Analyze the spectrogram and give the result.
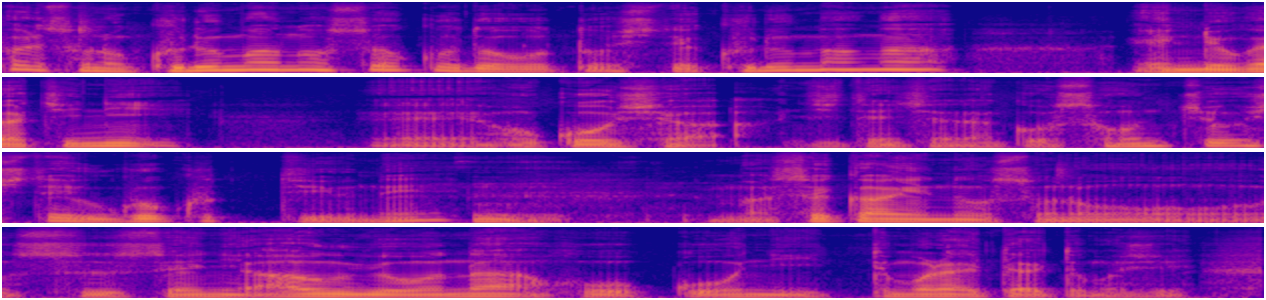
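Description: Amid noticeable background noise, a man speaks at a moderate pace. His medium-pitched voice has very wide pitch swings. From Nara, Japan. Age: 70s. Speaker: cycling advocacy nonprofit head. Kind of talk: interview.

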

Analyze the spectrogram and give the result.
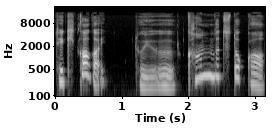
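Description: A woman speaks with lively intonation. The sound is dry and close, with no echo, in a very clean recording with a silent background. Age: 30s. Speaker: podcast host. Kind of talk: solo casual podcast talk.

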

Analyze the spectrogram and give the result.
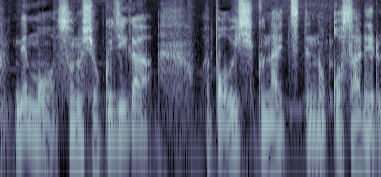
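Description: Music plays behind a man whose moderately paced speech swings very widely in pitch. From Okayama, Japan. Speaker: chef. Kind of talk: casual interview.

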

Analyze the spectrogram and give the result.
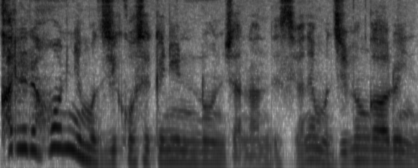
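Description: Her pace stays moderate. The woman's voice is very deep and low in pitch. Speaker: writer and anti-poverty activist. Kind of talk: interview commentary.

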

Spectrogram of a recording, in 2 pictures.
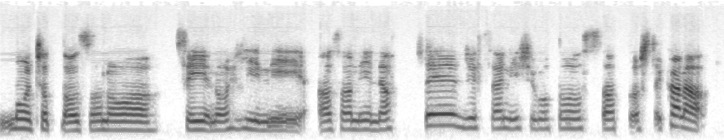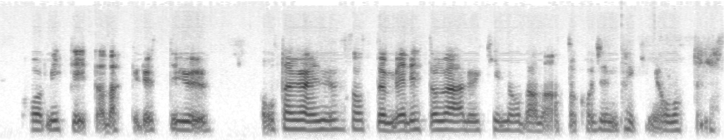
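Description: This is a woman speaking in a normal speaking voice. Her pitch is medium and her intonation fairly even. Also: fairly quick pace. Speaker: company executive. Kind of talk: radio interview.

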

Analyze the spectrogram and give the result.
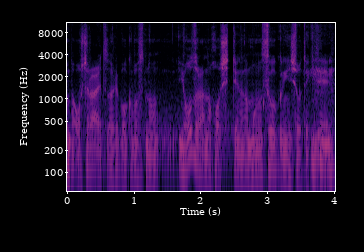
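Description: A man speaks at a fairly quick pace. Noticeable background noise runs beneath him. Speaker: Asia travel writer. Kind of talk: radio interview.

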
